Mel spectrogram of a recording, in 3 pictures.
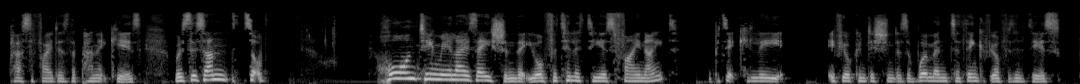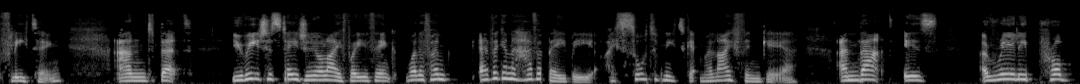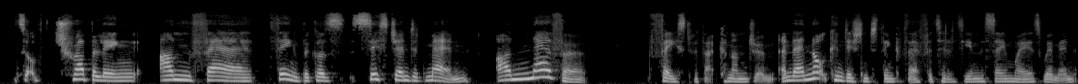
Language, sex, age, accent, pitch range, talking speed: English, female, 30-49, British, 145-205 Hz, 175 wpm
